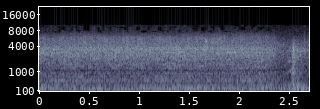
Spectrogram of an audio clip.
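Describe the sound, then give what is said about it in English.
Carbonated water fizzes steadily from a soda fountain, a continuous bright hiss with no voices, ending with a short sharp click. “No, turn on that carbonated water. I want to hear it fizzle.”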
